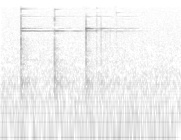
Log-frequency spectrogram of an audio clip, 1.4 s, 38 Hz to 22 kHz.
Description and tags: moneda moneda1 moneda3
moneda, moneda3, moneda1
